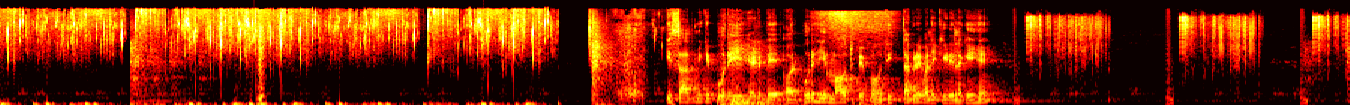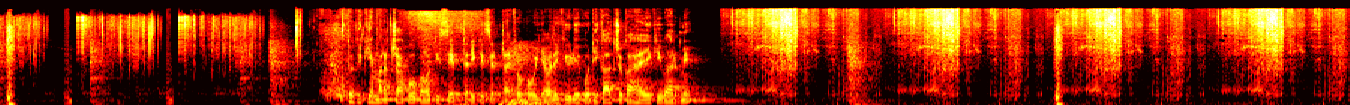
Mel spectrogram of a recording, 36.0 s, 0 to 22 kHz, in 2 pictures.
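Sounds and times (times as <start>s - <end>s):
knife slicing crunchy growth: 0.0s - 4.6s, 17.5s - 22.6s, 27.8s - 36.0s
dense crackling of cutting: 0.0s - 8.0s, 15.6s - 22.8s, 27.8s - 36.0s
sharp loud thud: 9.6s - 10.5s.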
